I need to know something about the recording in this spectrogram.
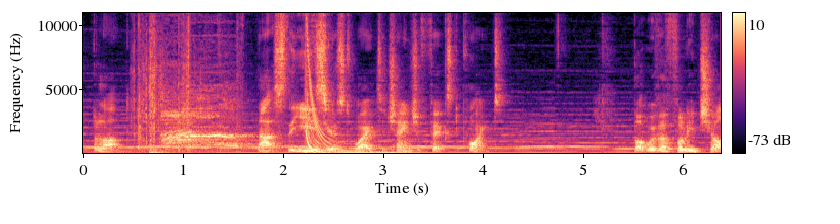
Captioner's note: neck snapping, man screaming and laser blast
